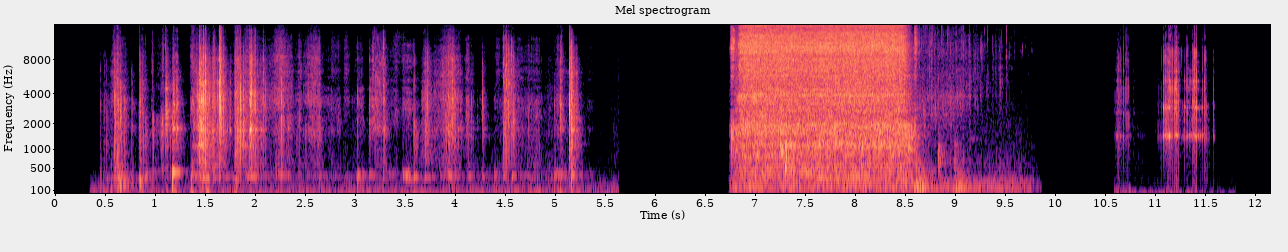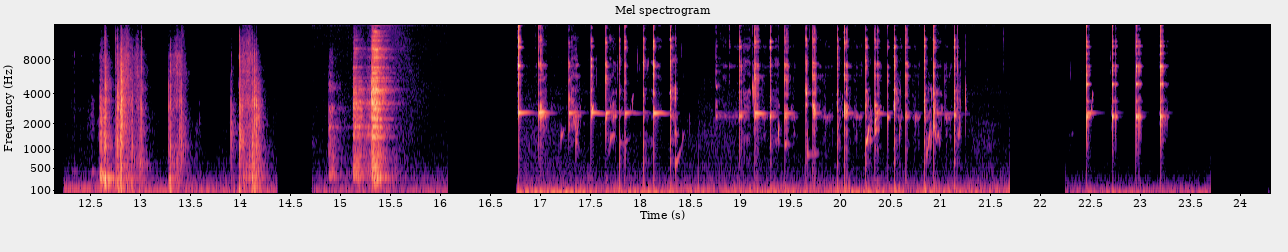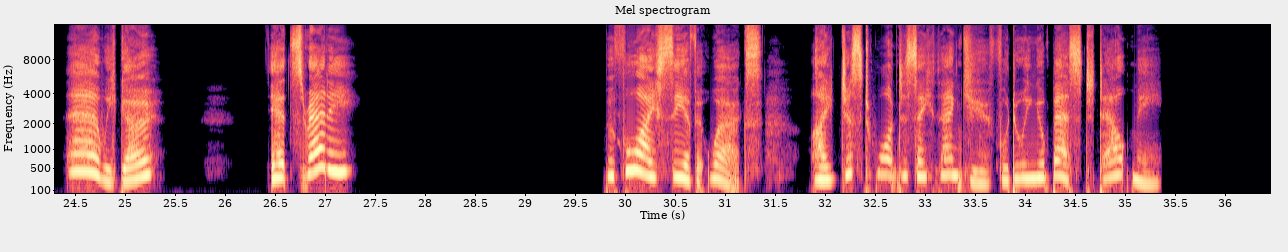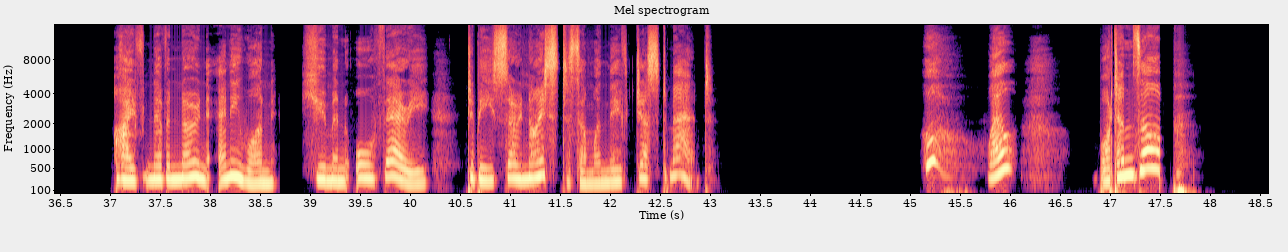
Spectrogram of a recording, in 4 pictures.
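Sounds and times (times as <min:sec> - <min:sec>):
water pouring into a glass: 0:08.4 - 0:09.6, 0:16.8 - 0:21.5, 0:22.5 - 0:23.3
light clatters: 0:16.8 - 0:21.4
glass clinking: 0:16.8 - 0:21.6, 0:22.5 - 0:23.3
speech: 0:24.8 - 0:25.4, 0:26.5 - 0:27.3, 0:29.8 - 0:35.4, 0:37.0 - 0:43.1, 0:45.2 - 0:47.8.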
